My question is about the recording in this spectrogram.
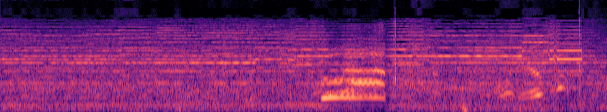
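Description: Highland bagpipes playing a held drone and tune, with a voice calling out briefly about three seconds in and again near the end.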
